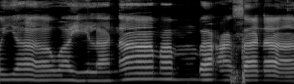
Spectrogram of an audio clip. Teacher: mati yang merubah huruf aslinya kan tadi non dan mati nah ketika bertemu huruf ba dia harus dirubah menjadi mim mim mati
